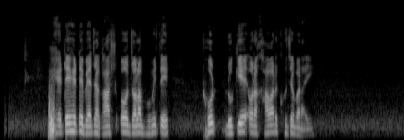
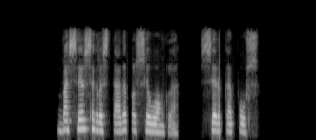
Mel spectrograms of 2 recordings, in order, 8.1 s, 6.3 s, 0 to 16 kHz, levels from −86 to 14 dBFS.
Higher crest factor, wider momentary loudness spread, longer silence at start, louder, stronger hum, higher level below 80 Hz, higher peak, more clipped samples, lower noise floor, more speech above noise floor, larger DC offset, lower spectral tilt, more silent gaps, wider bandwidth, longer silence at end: about the same, 20 dB vs 18 dB; second, 10 LU vs 15 LU; second, 0.95 s vs 1.15 s; second, -27 LUFS vs -18 LUFS; neither; about the same, -62 dBFS vs -60 dBFS; second, -8 dBFS vs -2 dBFS; neither; second, -64 dBFS vs under -90 dBFS; second, 37 dB vs over 72 dB; neither; first, -6.5 dB/octave vs -4.5 dB/octave; second, none vs 3.61-4.01 s; first, 9.8 kHz vs 8.4 kHz; first, 1.85 s vs 1.2 s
